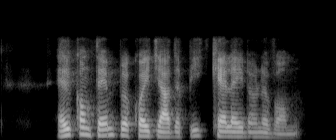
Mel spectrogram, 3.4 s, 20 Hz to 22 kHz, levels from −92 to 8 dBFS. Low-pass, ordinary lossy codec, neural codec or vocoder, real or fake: 7.2 kHz; Opus, 24 kbps; codec, 24 kHz, 0.5 kbps, DualCodec; fake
